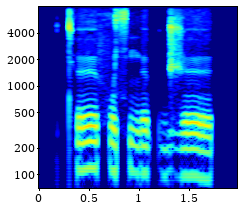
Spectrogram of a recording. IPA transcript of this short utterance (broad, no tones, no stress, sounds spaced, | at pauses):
tʰ ø f ʊ sʲ ŋ ø p d͡ʒ ø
